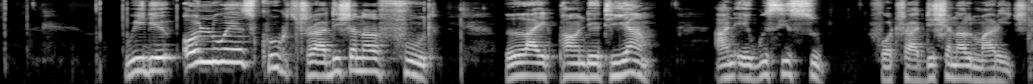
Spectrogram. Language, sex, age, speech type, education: Nigerian Pidgin, male, 30-45, spontaneous, tertiary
